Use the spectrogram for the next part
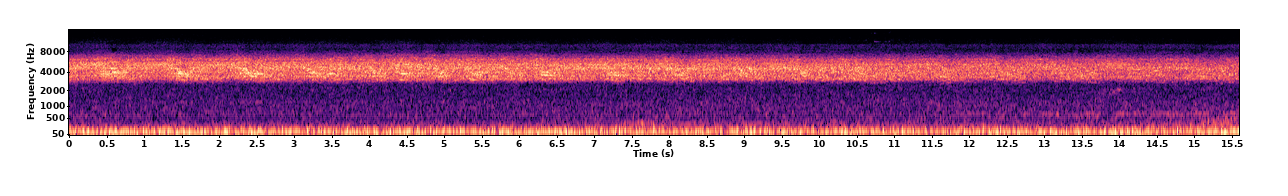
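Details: Loud shrill cicada drone at sunset, a continuous high-pitched buzz that never breaks, over a soft low background rumble.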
